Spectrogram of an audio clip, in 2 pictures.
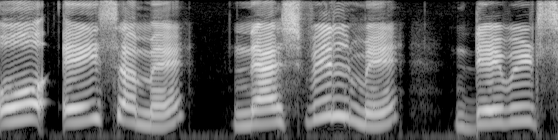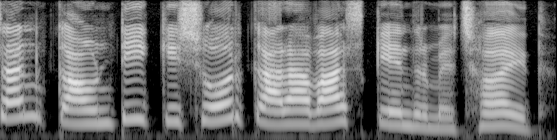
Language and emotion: Maithili, neutral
